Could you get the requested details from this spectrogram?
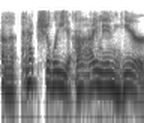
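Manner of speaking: tiny, high, small-sounding little voice. A character speaks up from inside a gift basket in a tiny voice. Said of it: "you hear a tiny voice".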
